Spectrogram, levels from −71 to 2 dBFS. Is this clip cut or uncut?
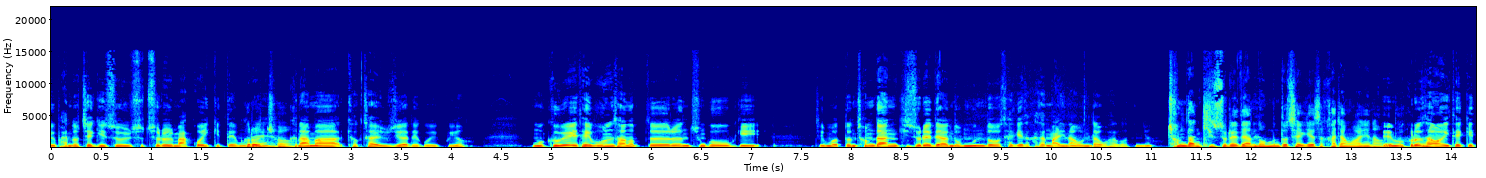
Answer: uncut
